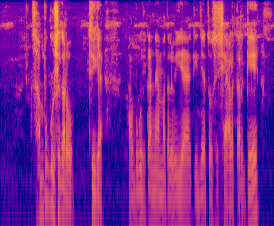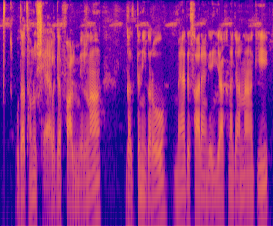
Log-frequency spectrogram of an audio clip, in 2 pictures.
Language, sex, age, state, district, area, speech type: Dogri, male, 18-30, Jammu and Kashmir, Kathua, rural, spontaneous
